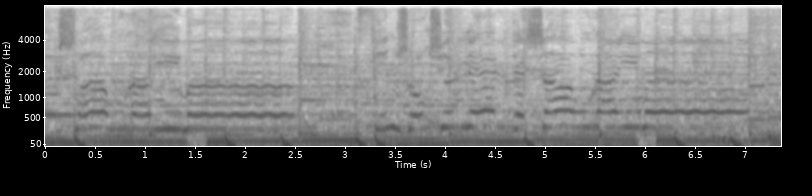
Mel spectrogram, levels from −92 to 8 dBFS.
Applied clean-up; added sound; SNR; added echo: none; Fixed-wing aircraft, airplane; 14 dB; none.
